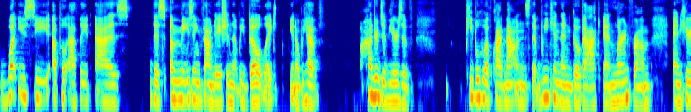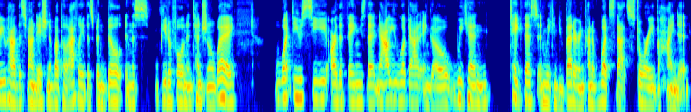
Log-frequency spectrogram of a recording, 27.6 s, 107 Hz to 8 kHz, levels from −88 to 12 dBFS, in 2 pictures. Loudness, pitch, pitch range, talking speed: -21 LUFS, 160 Hz, 150-175 Hz, 180 wpm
